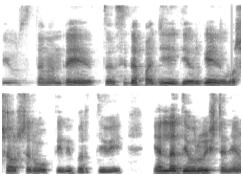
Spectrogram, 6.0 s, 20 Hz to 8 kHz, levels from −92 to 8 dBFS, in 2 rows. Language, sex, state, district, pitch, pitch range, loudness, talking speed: Kannada, female, Karnataka, Mysore, 175 Hz, 165-190 Hz, -21 LUFS, 110 wpm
